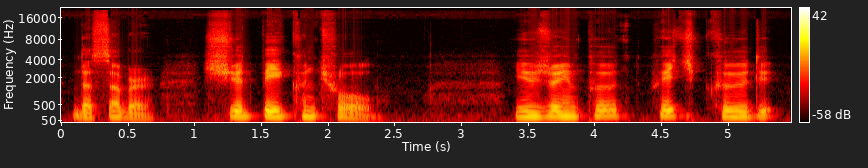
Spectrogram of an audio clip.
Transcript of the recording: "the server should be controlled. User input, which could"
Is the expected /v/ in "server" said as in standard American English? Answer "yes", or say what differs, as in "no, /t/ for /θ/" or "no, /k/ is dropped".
no, /b/ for /v/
